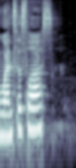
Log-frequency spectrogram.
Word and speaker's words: Wenceslas: King Worcestershire? What did you just say? – King Wenceslas? – That's how you say that? – That's how you seriously? Pronounce it. That's how you pronounce it.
